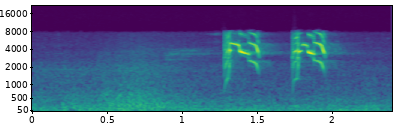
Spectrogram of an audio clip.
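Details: Rose-ringed parakeet, also called Indian green parrot, giving two loud, harsh, high-pitched squawks about half a second apart over a quiet background.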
